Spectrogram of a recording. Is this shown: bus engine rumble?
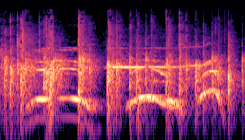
no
